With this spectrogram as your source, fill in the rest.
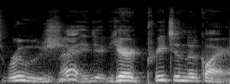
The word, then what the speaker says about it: Rouge: spell it now cuz her name's not rogue it's rouge hey you're preaching the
